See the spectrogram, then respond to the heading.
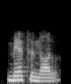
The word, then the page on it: methanol: Indian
